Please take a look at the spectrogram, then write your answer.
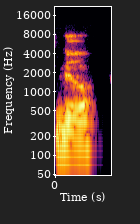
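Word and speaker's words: mille: CPN is cost per mil I think it's and now it's pronounced meal uh it's a Latin for thousands so it's the cost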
